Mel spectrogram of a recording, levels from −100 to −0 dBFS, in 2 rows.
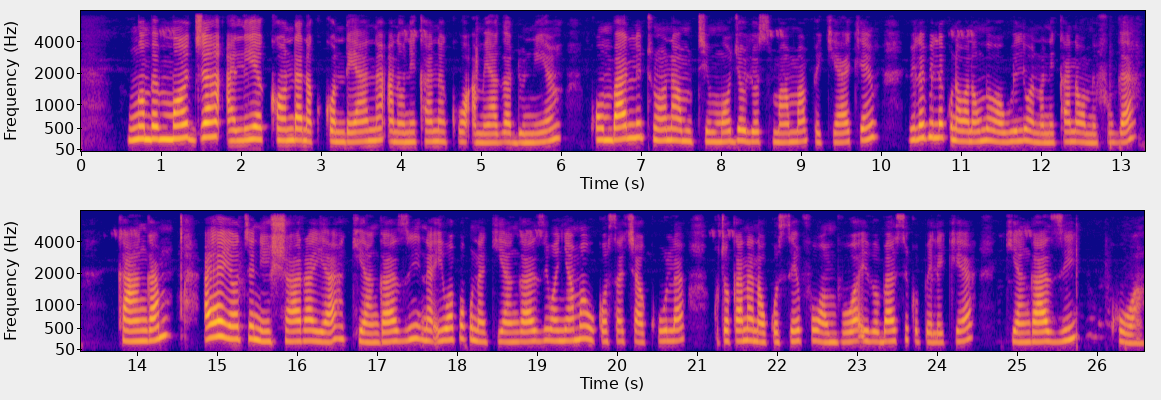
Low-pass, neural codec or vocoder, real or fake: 7.2 kHz; none; real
